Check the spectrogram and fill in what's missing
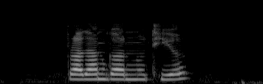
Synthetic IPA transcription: prʌd̪anɡʌrnut̪ʰijo

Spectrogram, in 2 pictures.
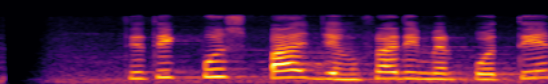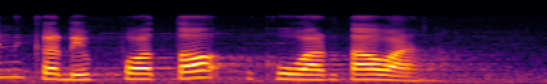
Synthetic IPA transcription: t̪it̪ik̚puspad͡ʒɨŋfladimirput̪inkɨrdipɔt̪ɔkuwart̪awan

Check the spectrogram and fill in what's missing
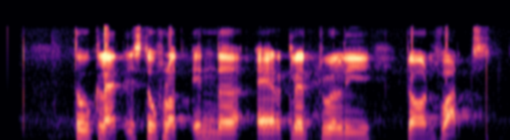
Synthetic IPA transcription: t̪uɡlɛt̪̚ɪst̪uflɔt̪̚ɪnd̪əɛrɡ̥ɾad͡ʒuali | ɖ̥ɔnwart̪̚

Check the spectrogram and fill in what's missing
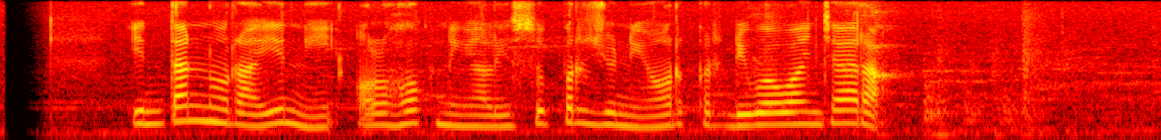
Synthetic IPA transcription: ʔint̪anːuɾainiʔɔ̰lɔɦɔk̚niŋalisupərd͡ʒuniɔrkɨrdiwawaɲt͡ʃaɾa

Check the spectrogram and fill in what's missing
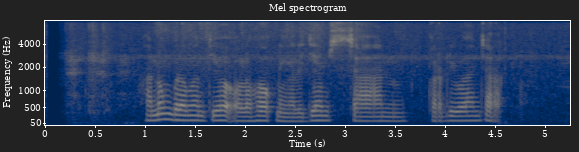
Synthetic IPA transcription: hanuŋbɾamant̪iɔʔɔ̰lɔɦɔk̚niŋalid͡ʒamst͡ʃaːnkərdiwaaɲt͡ʃaɾa̰

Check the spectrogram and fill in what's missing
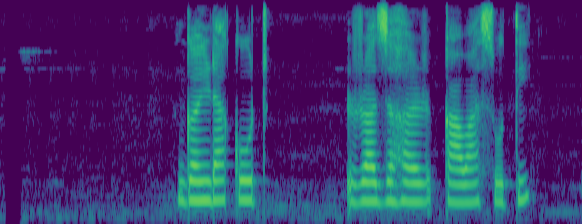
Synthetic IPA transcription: ɡʌjɽakoʈ | rʌd͡zʌɦʌrkawasot̪i

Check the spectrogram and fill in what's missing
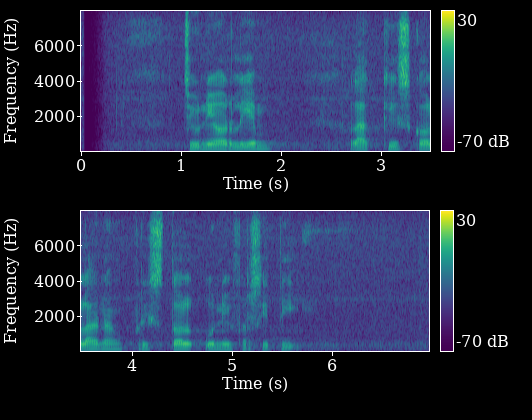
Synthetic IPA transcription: ʒ̥uniɔrliəm | laɡ̥i̤sə̥kolahnaŋb̥ɾist̪ɔlunifərsit̪i

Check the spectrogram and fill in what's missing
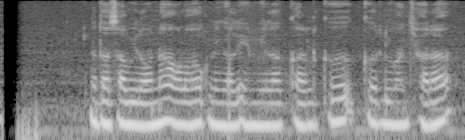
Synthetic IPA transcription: ŋət̪asawilɔnaɔlɔɦɔk̚niŋaliɛmilakarkəkərdiwaɲt͡ʃaɾa

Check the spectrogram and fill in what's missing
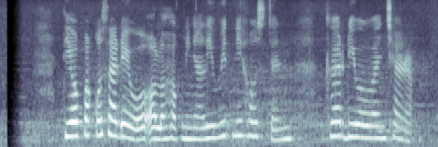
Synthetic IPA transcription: t̪iɔpakusadewoʔɔlɔɦɔk̚niŋaliwit̪̚niɦɔst̪ənkɨrdiwawaɲt͡ʃaɾa

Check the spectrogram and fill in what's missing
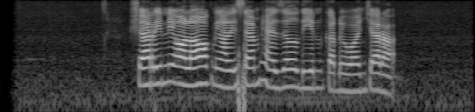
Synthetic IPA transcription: ʃahɾiniɔlɔɦɔk̚nialisɛmɦɛzəldinkərdiwawaɲt͡ʃaɾa

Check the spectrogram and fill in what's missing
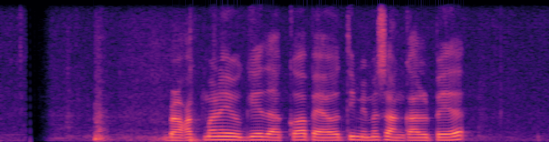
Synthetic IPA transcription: bɾaːkmanəjoɡejəd̪akːʋapæːʋət̪imeməsaŋkalpejə

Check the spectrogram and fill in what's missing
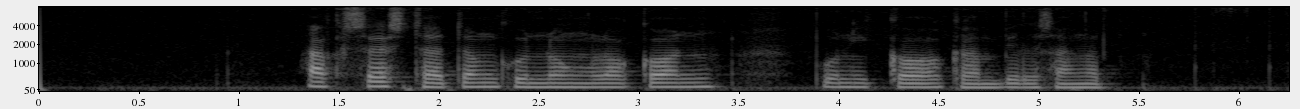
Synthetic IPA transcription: ʔaksɛsd̪̥ä̤t̪əŋɡ̥ṳnʊŋlɔkɔnpunikɔɡ̥ä̤mbɪlsaŋət̪̚

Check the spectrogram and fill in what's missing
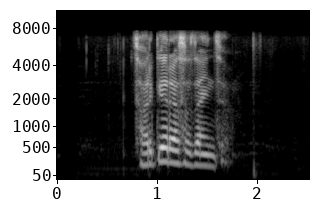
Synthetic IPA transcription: t͡sʰʌrkeɾʌs̬ʌd͡zajnt͡sʰʌ

